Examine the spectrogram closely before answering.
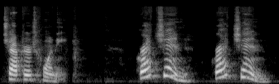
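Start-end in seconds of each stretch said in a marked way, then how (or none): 1.3-2.7 high, urgent repeated call; excited shouting. A narrator's reading. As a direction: shout her name again and again. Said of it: "he shouted my name".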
